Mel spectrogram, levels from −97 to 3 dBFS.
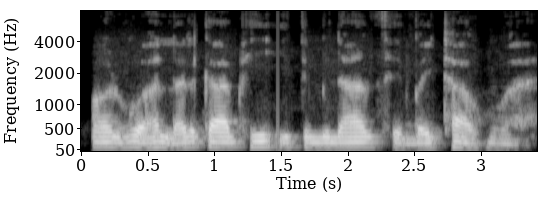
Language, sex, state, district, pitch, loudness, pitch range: Hindi, male, Bihar, Samastipur, 105 Hz, -18 LUFS, 100-110 Hz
